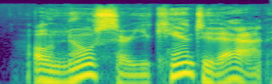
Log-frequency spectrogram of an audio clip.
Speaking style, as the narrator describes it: said his voice rising

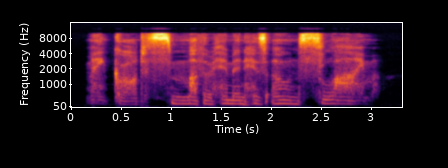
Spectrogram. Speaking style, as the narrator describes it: I muttered thickly

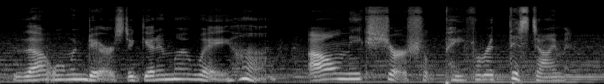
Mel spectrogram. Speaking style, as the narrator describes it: he muttered out

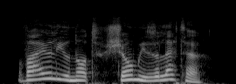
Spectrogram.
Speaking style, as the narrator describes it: she cried

